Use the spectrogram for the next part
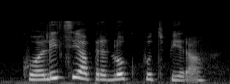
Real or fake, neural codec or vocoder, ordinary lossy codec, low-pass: real; none; none; none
